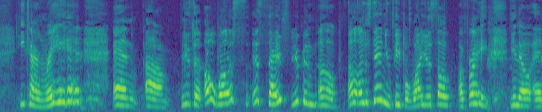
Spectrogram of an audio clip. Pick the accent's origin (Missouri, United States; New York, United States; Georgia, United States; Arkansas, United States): Georgia, United States; Sparta; I'm from Hancock County, Georgia, Sparta. It's an 80% African American community in Southeast Georgia.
